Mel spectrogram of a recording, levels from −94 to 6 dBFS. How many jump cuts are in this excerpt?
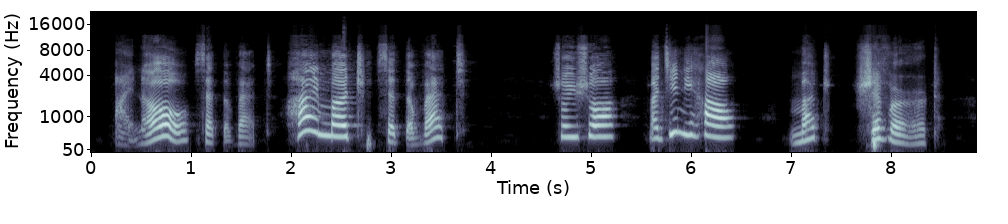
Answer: one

